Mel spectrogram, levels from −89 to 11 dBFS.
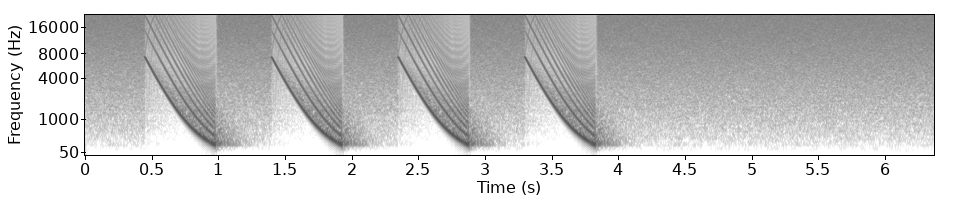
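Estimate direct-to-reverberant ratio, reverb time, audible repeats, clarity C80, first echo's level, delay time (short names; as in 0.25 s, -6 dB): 10.5 dB, 0.60 s, none, 19.5 dB, none, none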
